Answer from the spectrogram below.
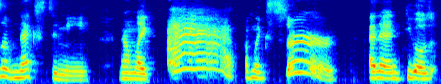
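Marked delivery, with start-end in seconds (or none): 1.7-2.3 short high-pitched retold scream; startled scream. Acted startled scream at pulling car. 2.7-3.4 high-pitched mock indignation; indignant address. Acted protest to the driver.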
